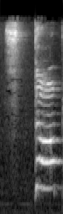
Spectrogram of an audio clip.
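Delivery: loud, high roar of Stop!. A narrator's reading. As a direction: bellow it out, begging to be spared. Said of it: "he roared".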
